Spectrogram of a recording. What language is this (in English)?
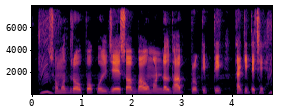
Bangla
